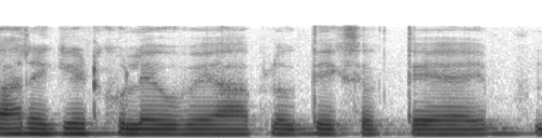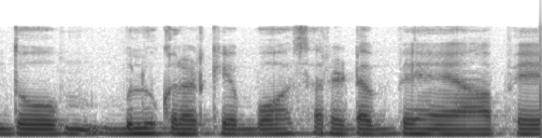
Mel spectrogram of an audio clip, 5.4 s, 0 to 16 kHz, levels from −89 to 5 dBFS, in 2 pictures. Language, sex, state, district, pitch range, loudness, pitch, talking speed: Hindi, male, Chandigarh, Chandigarh, 120-125 Hz, -16 LUFS, 125 Hz, 230 wpm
